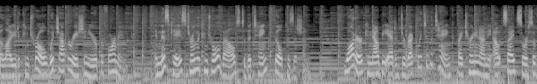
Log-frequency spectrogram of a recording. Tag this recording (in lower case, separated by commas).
music, speech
